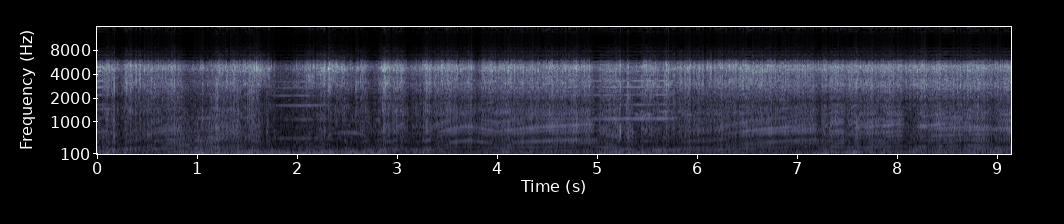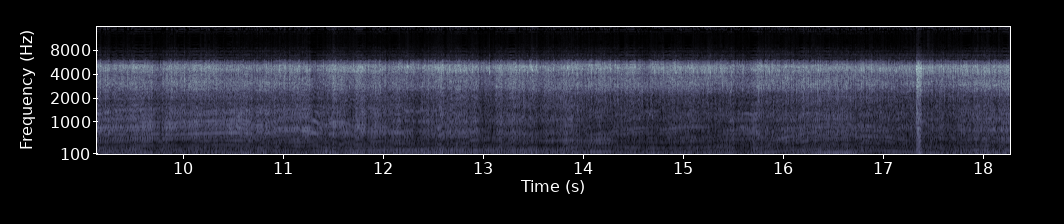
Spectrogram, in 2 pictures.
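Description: Unmuffled V8 engines of several demolition derby cars revving up and down over one another, with a single sharp bang near the end.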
